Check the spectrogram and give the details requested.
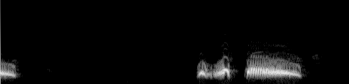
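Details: Spotted dove in Dong Nai, Vietnam, kept for its thunder-like voice: the tail of one coo, a pause, then two short rising notes and a long falling coo.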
